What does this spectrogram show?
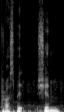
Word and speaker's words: Prospitian: So I guess in that sense, Prospidian would be Prospitian.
